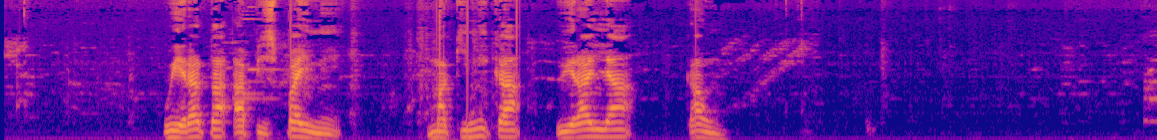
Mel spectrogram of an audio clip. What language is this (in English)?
Southern Pastaza Quechua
